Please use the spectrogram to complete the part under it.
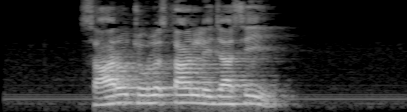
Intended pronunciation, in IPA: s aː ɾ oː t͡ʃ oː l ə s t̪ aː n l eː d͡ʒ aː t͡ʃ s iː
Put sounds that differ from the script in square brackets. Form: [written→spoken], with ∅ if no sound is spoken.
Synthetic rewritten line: s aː ɾ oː t͡ʃ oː l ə s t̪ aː n l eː d͡ʒ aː [t͡ʃ→∅] s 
